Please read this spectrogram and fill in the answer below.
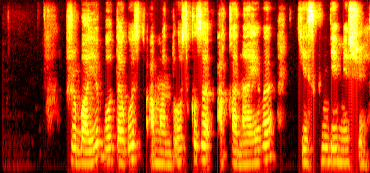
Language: Kazakh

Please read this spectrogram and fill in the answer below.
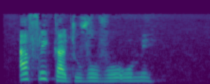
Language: Aja (Benin)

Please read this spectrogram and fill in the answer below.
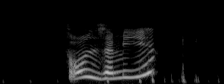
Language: Kabyle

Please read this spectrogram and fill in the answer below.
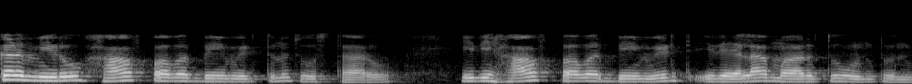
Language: Telugu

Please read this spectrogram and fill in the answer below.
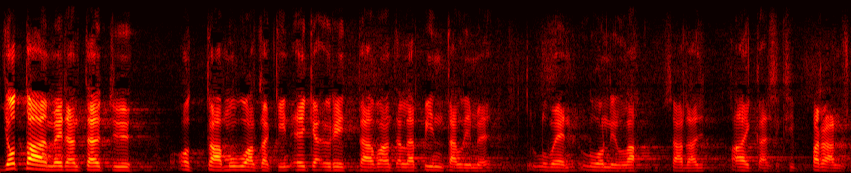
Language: Finnish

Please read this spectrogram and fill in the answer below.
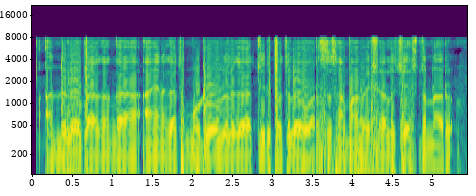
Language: Telugu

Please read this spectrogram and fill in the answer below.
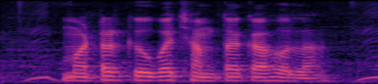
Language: Bhojpuri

